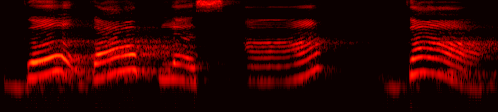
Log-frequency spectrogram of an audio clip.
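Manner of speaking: slow demo. Shown as a demonstration. Teacher showing children how ख is built, slowly. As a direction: say ख plus अ very slowly, each part apart. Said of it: "इसमें आ का आवाज आ रहा है".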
